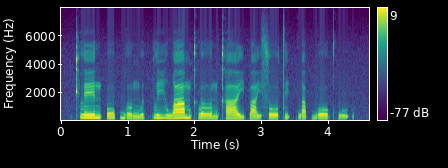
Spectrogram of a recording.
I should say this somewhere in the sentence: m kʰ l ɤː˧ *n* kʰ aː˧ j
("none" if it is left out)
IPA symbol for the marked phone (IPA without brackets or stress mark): n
